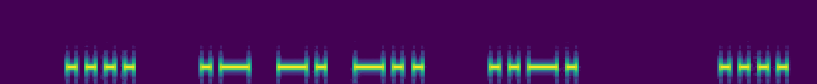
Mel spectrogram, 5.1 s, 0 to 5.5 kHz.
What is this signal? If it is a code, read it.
Morse code, heard as a keyed tone, about 20 wpm, 550 Hz. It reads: H AND F H
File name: jokes / joke 19 20 0000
